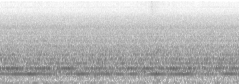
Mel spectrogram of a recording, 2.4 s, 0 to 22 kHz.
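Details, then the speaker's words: HP ProLiant DL360p Gen8 server just powered on, booting into the BIOS: loud, even rushing roar with a faint steady tone, no surging or rattle; fans at full speed at startup, normal. "So now we're going to turn on the server, which this will probably be very loud. I apologize."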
